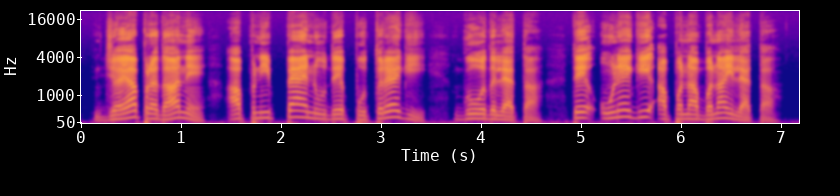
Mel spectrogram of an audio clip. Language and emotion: Dogri, neutral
